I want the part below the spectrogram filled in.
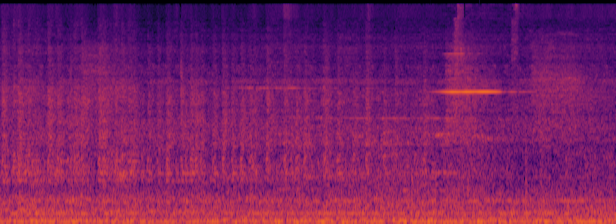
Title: Wagon Loaded With Heavy Coal Produces rattling and squeaking sound While dearting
